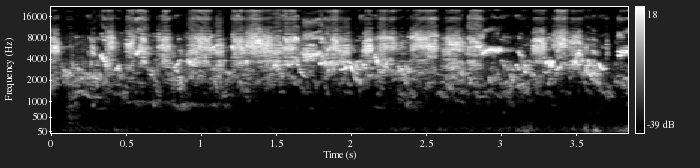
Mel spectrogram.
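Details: Dense, high chirping and warbling from budgies, continuous and overlapping, with faint low knocks near the end.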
